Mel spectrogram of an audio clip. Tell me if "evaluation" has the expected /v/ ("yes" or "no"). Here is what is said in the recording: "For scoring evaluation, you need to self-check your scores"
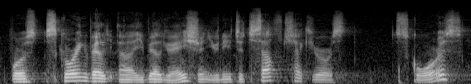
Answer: yes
